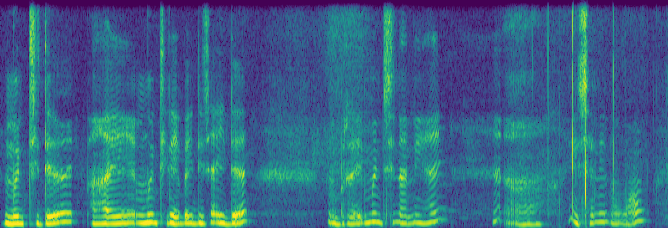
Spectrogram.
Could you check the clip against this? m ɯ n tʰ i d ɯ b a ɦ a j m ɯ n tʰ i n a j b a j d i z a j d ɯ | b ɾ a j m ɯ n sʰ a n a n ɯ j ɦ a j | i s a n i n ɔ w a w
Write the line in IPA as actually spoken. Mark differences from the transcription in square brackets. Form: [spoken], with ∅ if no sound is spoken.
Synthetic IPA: m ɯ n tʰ i d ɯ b a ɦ a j m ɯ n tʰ i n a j b a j d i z a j d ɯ | b ɾ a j m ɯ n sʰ [i] n a n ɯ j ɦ a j | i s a n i n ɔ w a w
